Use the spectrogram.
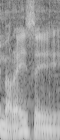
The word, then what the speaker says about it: Marresse: And tonight very happy to be joined by Morzi. How you doing? I'm doing good. Thanks for the perfect pronunciation then.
